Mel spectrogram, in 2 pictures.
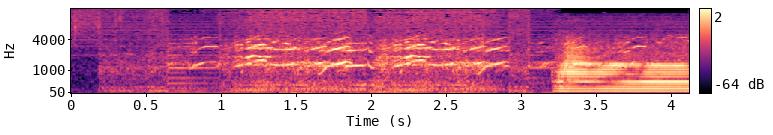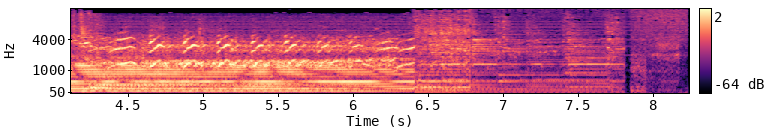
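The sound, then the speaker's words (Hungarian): A big ship weighing anchor blows its horn: one loud, steady blast lasting about three seconds, then cuts off. Shorter honking, bird-like calls come before it and continue faintly in the background. “Ősz partján vesztegelt, horgonyát szedi a nagy hajó. Kürtje felbúg, hangja köddé porlik a dermedt fák alatt.”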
